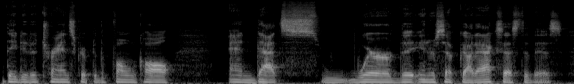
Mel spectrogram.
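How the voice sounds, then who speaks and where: Exasperated American man, halting political rant. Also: fairly low pitch, little pitch movement. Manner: exasperated, incredulous, mocking; halting, with repeated false starts. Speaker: host of a political commentary show. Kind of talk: casual political commentary with read-out quotes.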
